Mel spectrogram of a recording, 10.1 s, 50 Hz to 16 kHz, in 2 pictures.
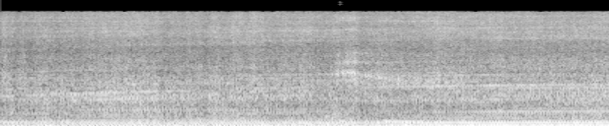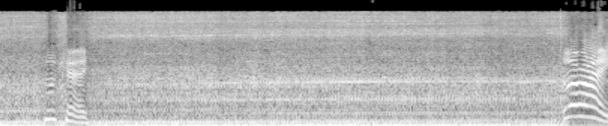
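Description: A 2006 Harley-Davidson V-Rod Night Rod's liquid-cooled V-twin running steadily under way, picked up by a microphone inside the rider's helmet along with road noise.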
